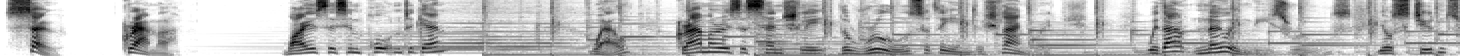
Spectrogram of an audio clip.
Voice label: E-Learning

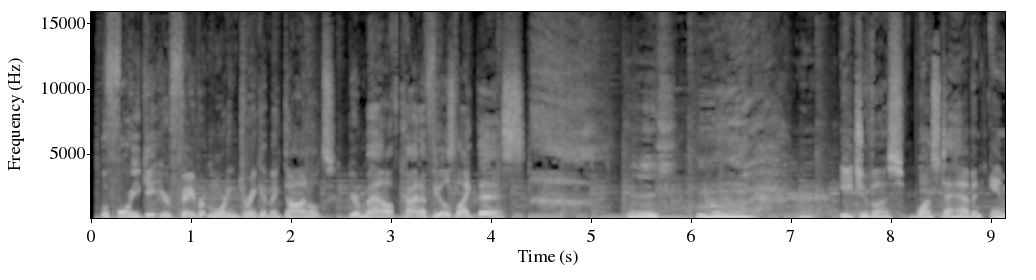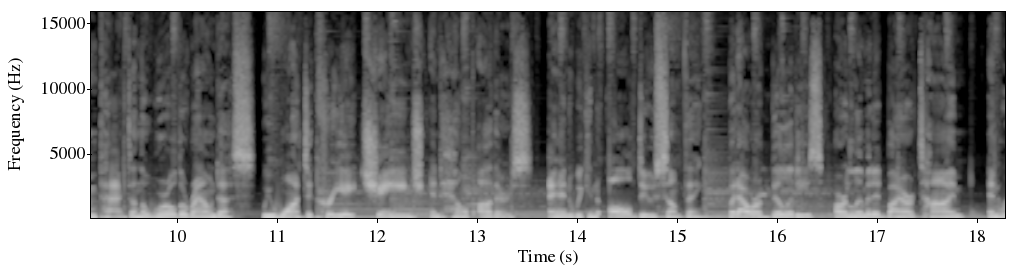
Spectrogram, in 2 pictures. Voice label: COMMERCIAL

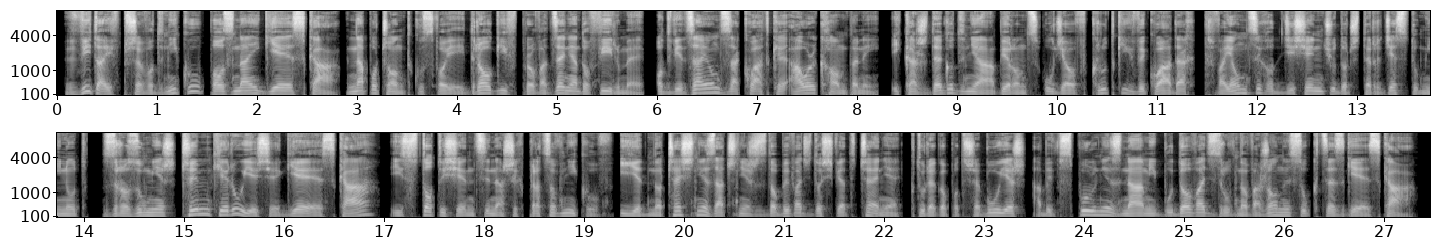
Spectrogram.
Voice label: eLearning Training

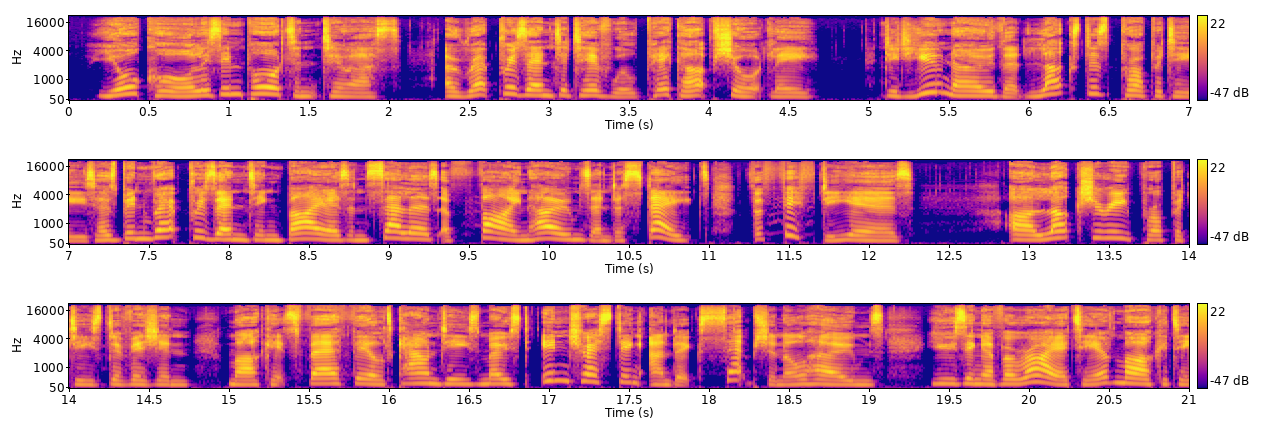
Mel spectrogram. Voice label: IVR On Hold

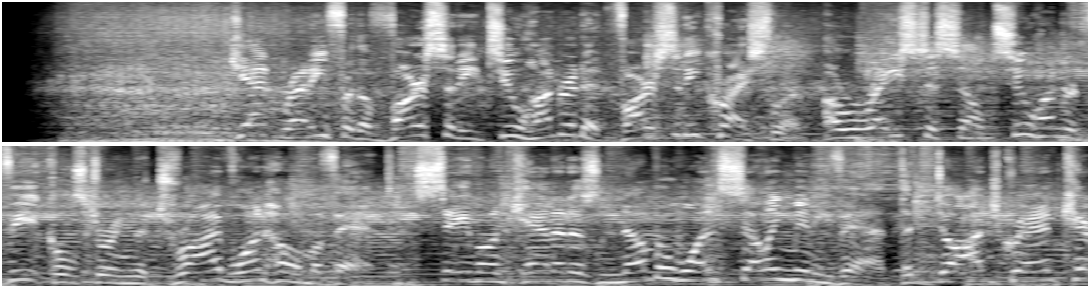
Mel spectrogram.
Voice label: SPOT; VARSITY CHRYSLER

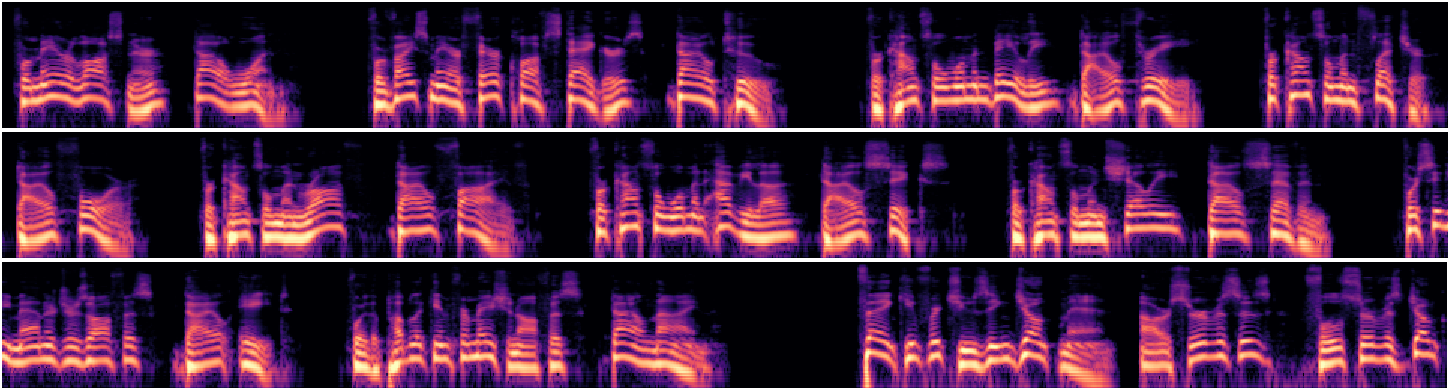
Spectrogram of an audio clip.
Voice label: on hold

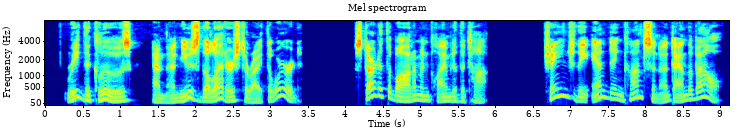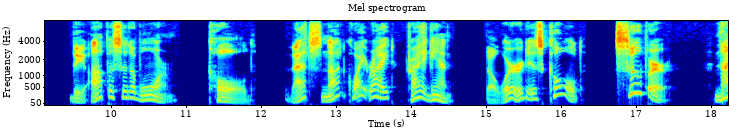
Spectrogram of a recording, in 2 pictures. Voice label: Childrens Learning App

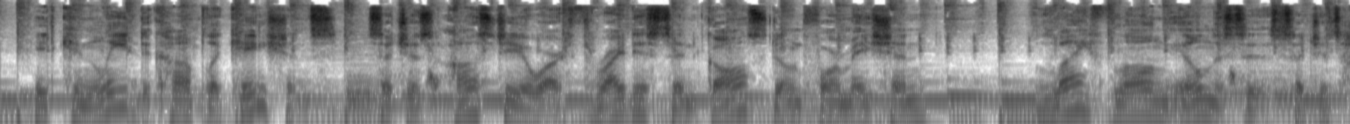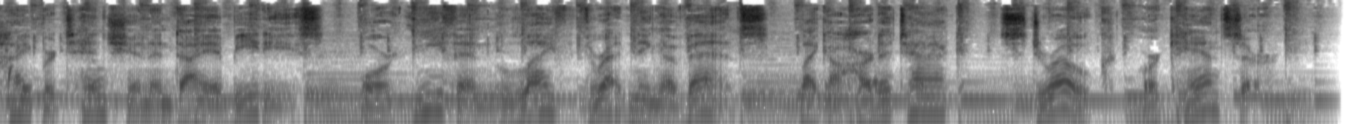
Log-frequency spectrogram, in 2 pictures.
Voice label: Obesity Explainer

